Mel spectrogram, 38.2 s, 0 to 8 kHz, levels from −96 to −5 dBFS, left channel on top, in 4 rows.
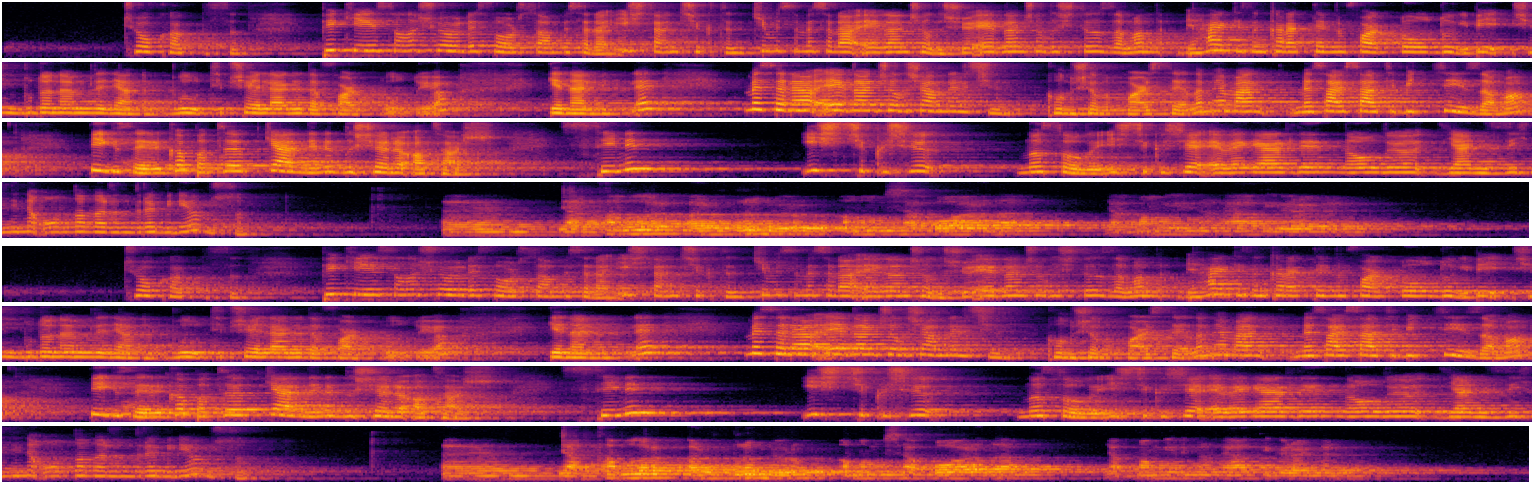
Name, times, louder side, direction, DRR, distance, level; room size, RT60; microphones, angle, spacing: voice 1, 0.8-1.2 1.4-22.5 22.8-23.2 24.1-25.0 25.5-30.2, left 2 dB, 30° left, 6 dB, 0.7 m, -26 dB
voice 2, 31.4-31.9 32.2-35.0 35.6-37.1, right 1 dB, 80° right, -2 dB, 2.7 m, -26 dB
28.0 x 11.0 x 3.1 m, 2.1 s
head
